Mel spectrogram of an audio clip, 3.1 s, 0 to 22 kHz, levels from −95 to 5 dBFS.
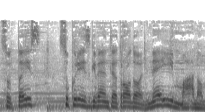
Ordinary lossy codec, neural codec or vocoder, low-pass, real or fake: MP3, 48 kbps; vocoder, 44.1 kHz, 128 mel bands every 512 samples, BigVGAN v2; 19.8 kHz; fake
